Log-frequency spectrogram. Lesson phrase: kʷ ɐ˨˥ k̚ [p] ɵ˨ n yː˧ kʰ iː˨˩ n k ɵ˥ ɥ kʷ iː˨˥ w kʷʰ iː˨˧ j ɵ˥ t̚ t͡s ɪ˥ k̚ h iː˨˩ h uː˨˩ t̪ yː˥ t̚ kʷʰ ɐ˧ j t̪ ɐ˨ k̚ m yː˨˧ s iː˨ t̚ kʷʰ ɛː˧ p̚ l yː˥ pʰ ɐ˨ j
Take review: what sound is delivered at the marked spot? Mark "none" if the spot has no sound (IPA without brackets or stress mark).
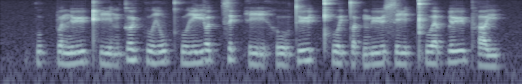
p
